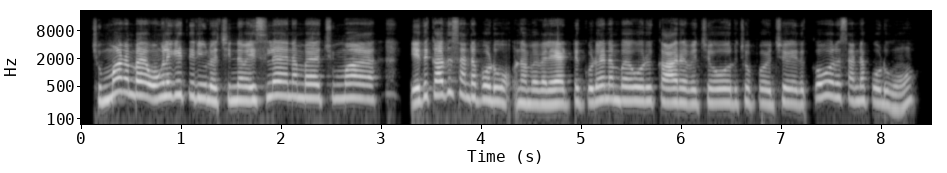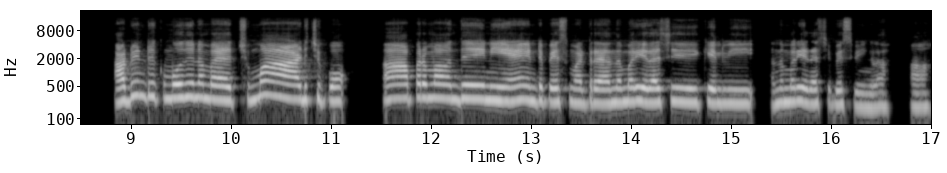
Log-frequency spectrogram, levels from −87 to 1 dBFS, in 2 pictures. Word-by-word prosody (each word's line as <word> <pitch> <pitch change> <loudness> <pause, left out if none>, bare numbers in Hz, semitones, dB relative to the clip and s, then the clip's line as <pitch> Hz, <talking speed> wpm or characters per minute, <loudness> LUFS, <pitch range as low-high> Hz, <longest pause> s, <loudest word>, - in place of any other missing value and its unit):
சும்மா 255 +8 +3
நம்ம 335 -2 +5
உங்களுக்கே 310 +4 +4
தெரியும்ல, 275 -5 +1
சின்ன 250 0 0
வயசுல 250 +6 +2 0.2
நம்ம 285 -1 0 0.2
சும்மா 280 +1 +1 0.6
எதுக்காவது 325 +7 +4
சண்ட 295 -3 +1
போடுவோம். 235 -4 0
நம்ம 210 -1 -1
விளையாட்டுக்கு 215 +2 +2
கூட 230 +2 +2
நம்ப 250 -1 -1
ஒரு 240 0 0
கார 225 0 +5
வச்சோ, 215 +1 -4
ஒரு 215 0 -4
சொப்ப 220 -1 -7
வச்சோ 210 +4 -5
எதுக்கோ 245 +7 -3
ஒரு 290 -2 -2
சண்ட 245 0 -3
போடுவோம். 200 0 -4 0.6
அப்படின்னு 300 +6 -1
இருக்கும்போது 280 0 -1
நம்ம 275 -2 -2 0.3
சும்மா 290 +7 0 0.3
அடிச்சுப்போம். 255 -2 -3 0.4
அ - - -1 0.2
அப்புறமா 280 0 -1
வந்து, 265 +1 -2 0.2
"நீ 250 - 0 0.2
ஏன் 255 +1 +1
என்ட்ட 245 0 -4
பேச 225 0 -2
மாட்ற?" 220 0 -5
அந்த 225 +1 -3
மாரி 235 +1 0
எதாச்சும் 225 +1 -2 0.2
கேள்வி 215 -1 -3 0.3
அந்த 220 +2 -6
மாரி 235 +1 -1
எதாச்சும் 210 0 -7
பேசுவீங்களா? 180 -3 -9 0.3
ஆ. - - -7
240 Hz, 165 wpm, -20 LUFS, 220-275 Hz, 0.6 s, நம்ம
